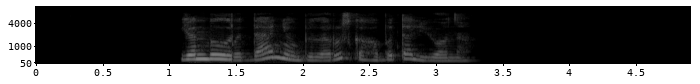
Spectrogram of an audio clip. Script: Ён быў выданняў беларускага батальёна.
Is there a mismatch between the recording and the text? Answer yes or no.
no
